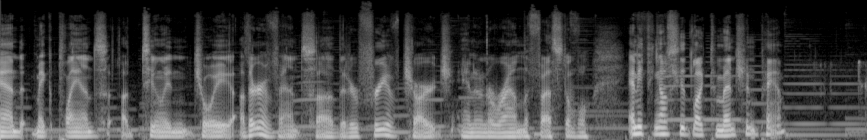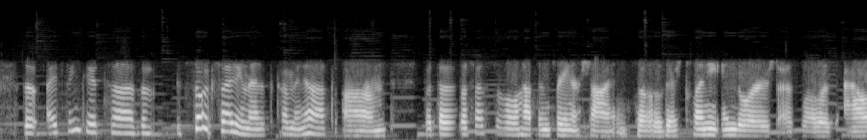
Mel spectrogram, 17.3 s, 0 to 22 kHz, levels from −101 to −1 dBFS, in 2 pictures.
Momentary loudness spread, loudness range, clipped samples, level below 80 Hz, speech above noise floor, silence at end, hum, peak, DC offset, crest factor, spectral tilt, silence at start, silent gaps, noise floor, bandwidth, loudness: 11 LU; 7 LU; under 0.1%; -58 dBFS; 24 dB; 0 s; none; -4 dBFS; under 0.1%; 20 dB; -7 dB/octave; 0 s; none; -47 dBFS; 14.5 kHz; -24 LUFS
